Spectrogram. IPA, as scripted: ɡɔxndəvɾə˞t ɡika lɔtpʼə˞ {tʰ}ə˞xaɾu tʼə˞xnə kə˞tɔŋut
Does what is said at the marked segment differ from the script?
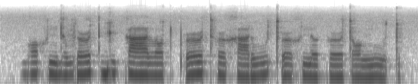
no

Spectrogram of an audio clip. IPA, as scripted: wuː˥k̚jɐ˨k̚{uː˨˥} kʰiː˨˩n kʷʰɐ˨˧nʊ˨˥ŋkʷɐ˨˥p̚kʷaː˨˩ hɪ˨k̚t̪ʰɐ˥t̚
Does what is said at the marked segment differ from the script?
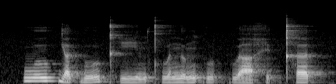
no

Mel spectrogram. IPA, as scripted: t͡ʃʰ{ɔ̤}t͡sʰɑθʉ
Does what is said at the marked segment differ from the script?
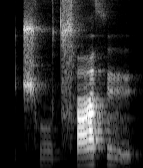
yes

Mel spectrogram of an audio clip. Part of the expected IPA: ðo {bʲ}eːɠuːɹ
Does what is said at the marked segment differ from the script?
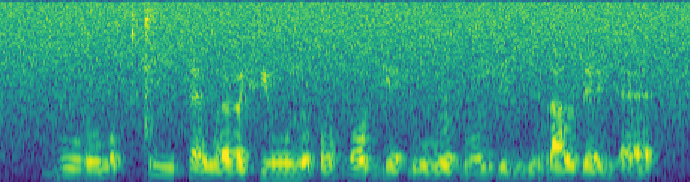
no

